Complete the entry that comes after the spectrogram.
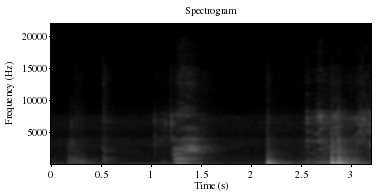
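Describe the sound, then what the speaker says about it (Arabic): Whipped cream powder being mixed and whisked with other ingredients in a bowl for a two-tone chocolate mini cake, giving intermittent clinks and knocks against the bowl and a brief swishing stretch, close and moderately quiet. "ندعو نخلطوا المكونات مع بعضها، نخليوها تخفق مدة شوية"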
